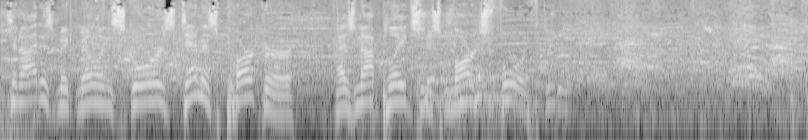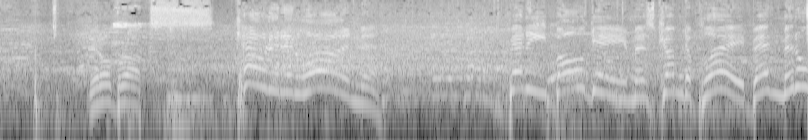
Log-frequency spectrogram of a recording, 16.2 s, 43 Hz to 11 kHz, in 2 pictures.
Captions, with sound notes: TONIGHT AS MCMILLIAN SCORES. DENNIS PARKER HASN'T PLAYED SINCE MARCH 4 DUE TO AN ILLNESS AND KEATTS TOLD US YESTERDAY AIR. O'COO'-- O'CONNELL NEARLY HAD IT POKED AWAY FROM BEHIND. [WHISTLE] MIDDLEBROOKS. COUNT IT AND ONE! BENNY BALLGAME HAS COME TO PLAY. BEN MIDDLEBROOKS, ALREADY WITH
